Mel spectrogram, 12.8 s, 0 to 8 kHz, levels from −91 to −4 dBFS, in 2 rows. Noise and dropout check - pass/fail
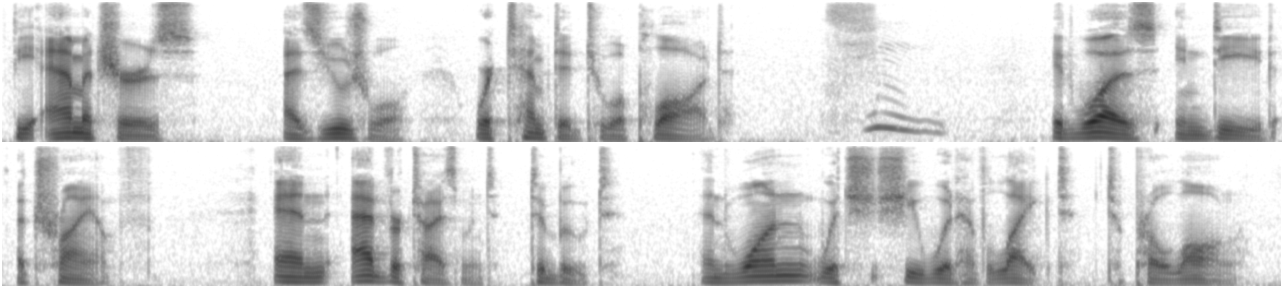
fail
